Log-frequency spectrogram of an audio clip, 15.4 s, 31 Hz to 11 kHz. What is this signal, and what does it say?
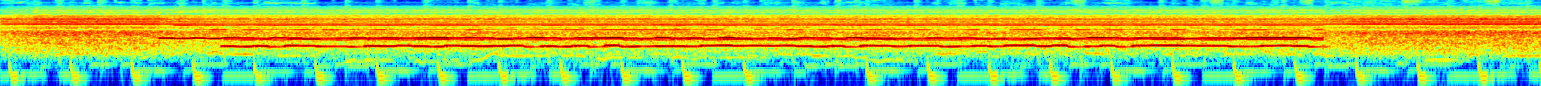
FT8 (several signals at once), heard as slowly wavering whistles, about 6.25 baud, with radio static, a steady whistle near 2100 Hz and room echo.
